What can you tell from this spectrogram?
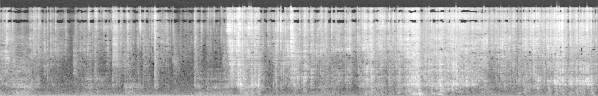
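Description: Plastic cheese wrapping being crinkled and pulled open: a few faint crackles at first, then dense, continuous crinkling from about four and a half seconds in.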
